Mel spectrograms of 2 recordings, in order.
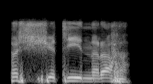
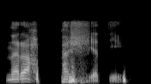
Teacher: So if you reverse the order of the words, pashyati naraha, that shadow ah, whereas if the visarga is followed by another word, just a rasping H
